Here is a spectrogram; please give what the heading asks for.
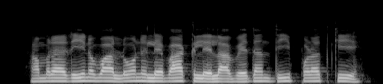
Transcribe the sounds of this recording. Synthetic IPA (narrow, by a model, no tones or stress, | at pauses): ɦəmɾaɾiːnʋaloːnleːbaːkleːlabeːd̪ənd̪iːpəɽət̪ki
